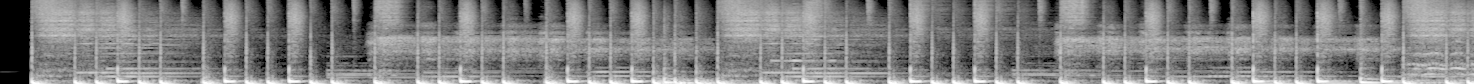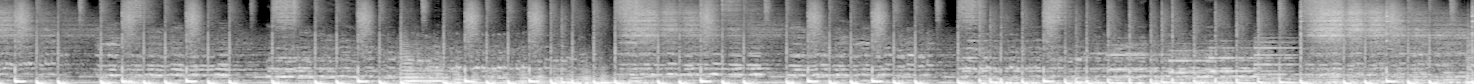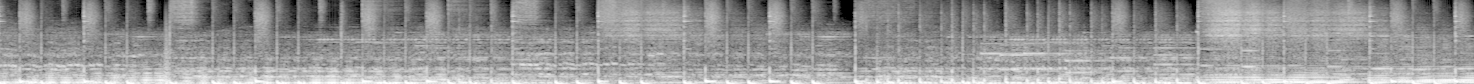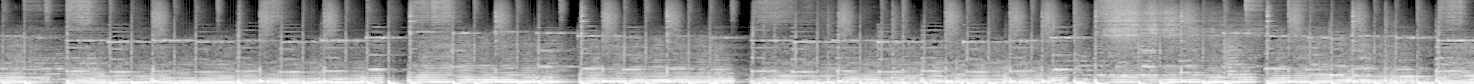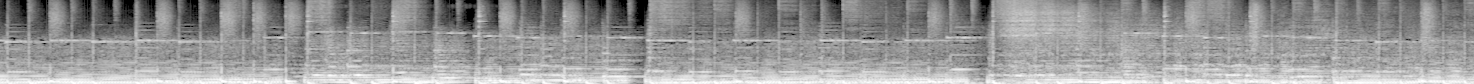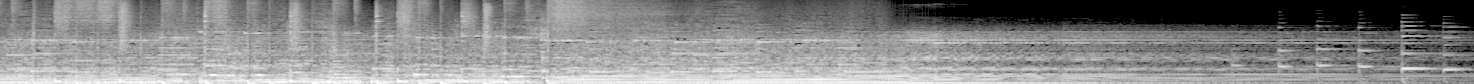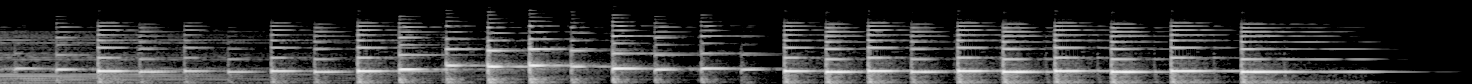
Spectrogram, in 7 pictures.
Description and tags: Music for dark moments
Music I made in GarageBand for a thing called Victors Crypt!
This piece of music can be used as an intro, outro or whenever you wanna enhance something dark and eerie.
I believe it would fit anything creepy, scary, haunted. fantasy, horror, terrifying, dystopia or whatever comes to mind.
Cinematic, Eerie, Fantasy, Frightening, Ghost, Haunted, Scared, Scary, Sci-Fi, Sinister, Spooky, Zombie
